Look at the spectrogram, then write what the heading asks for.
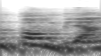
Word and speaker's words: Biya: Il faut prononcer bien le nom de Paul Biya. Non, Mpombia, Mpombia. Mpombia. On dit Paul, P-A-U-L, Paul, Mpombia.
